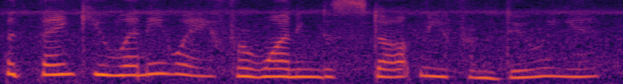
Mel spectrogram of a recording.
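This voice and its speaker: A woman playing a gentle, selfless, gravely ill teenage girl in a video game cutscene, soft-spoken and earnest. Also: high-pitched, normal speed, a little hiss or hum, close to an everyday voice. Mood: calm, reassuring.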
